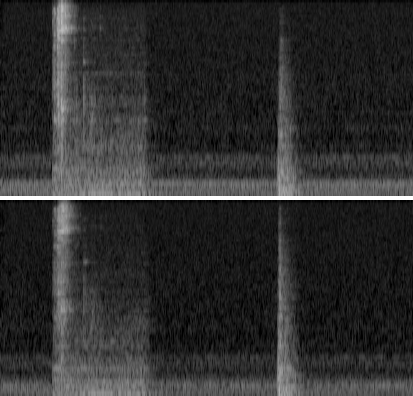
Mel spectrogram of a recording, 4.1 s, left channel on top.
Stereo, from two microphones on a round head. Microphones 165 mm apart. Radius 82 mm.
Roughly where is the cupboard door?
Right.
